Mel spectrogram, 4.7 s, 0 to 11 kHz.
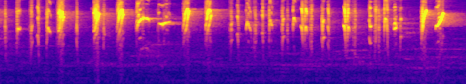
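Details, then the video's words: Energetic male brown-throated sunbird song for songbird training, a nonstop chatter of very high, sharp chirps and short slurred whistles. "Suara konin untuk masteran burung 100%jitu konin jantan"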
